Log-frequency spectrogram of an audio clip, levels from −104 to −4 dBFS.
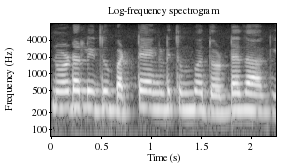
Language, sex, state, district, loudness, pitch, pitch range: Kannada, female, Karnataka, Koppal, -16 LUFS, 230 Hz, 215-245 Hz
